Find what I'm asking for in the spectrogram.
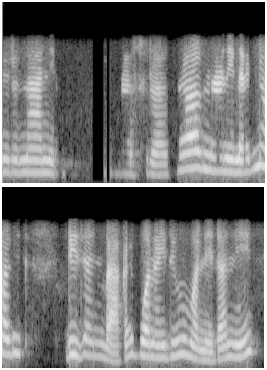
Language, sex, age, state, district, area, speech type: Nepali, female, 45-60, West Bengal, Kalimpong, rural, conversation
